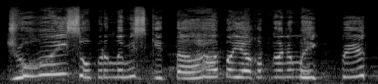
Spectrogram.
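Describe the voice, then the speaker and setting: A man's voice: very high voice, unhurried, a bit bright, faint music behind. An actor playing an affectionate young male best friend with a Filipino accent in a radio drama, chatty and gushing.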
